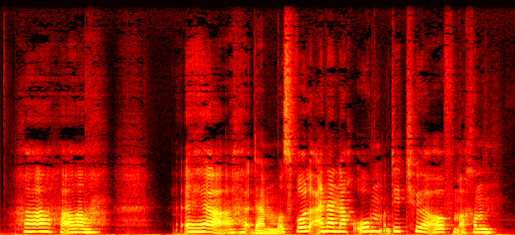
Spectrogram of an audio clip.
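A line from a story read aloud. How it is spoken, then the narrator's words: Nervous laugh. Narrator (German): lachte Nathaniel nervös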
